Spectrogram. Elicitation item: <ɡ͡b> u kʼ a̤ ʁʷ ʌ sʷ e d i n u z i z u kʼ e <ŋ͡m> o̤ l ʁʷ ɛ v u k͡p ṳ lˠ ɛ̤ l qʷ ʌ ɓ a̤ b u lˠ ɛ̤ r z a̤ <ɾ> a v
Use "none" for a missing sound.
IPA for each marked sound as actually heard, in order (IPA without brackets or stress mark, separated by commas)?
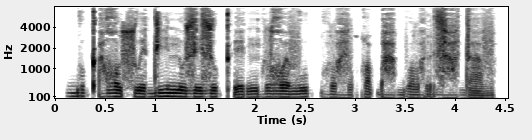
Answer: ɡ͡b, ŋ͡m, d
